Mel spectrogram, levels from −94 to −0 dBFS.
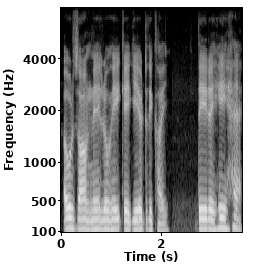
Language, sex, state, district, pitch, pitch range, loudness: Hindi, male, Uttar Pradesh, Saharanpur, 125 Hz, 120-130 Hz, -15 LUFS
